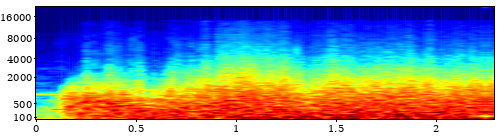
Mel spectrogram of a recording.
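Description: Wind buffeting a phone's microphone at the top of a telecom tower: a loud, even rushing that sets in just after the start.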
